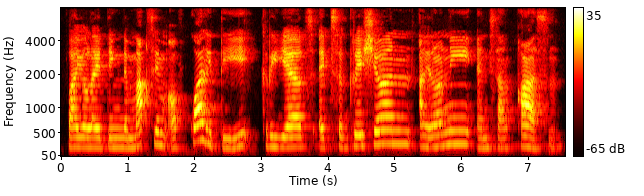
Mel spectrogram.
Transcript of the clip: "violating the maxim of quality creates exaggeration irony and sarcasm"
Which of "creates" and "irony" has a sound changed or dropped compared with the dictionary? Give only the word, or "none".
none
